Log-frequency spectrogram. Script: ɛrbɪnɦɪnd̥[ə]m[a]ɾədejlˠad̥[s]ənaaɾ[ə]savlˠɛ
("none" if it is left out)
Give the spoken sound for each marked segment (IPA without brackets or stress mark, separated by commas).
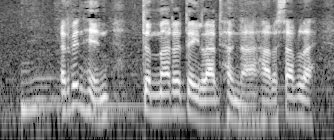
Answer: ə, a, h, ə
